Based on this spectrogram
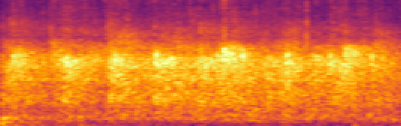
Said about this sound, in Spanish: de otro aplauso fuerte al Señor.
